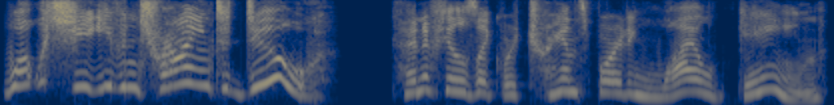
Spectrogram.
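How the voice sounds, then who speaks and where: A woman voicing an earnest, excitable teenage girl fighter in a video game, caring and anxious, with expressive, emotive delivery. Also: very high-pitched, a little slow, no echo, studio quality, full character voice. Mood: uneasy. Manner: expressive and emotive, with sighs and gasps. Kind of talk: English video game voice acting.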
